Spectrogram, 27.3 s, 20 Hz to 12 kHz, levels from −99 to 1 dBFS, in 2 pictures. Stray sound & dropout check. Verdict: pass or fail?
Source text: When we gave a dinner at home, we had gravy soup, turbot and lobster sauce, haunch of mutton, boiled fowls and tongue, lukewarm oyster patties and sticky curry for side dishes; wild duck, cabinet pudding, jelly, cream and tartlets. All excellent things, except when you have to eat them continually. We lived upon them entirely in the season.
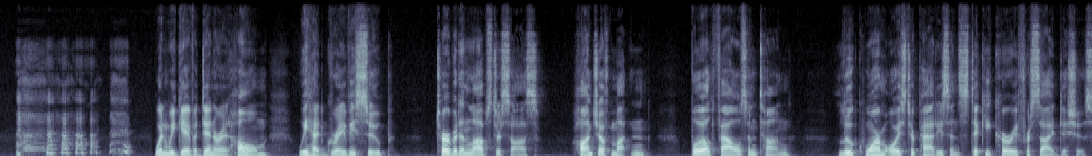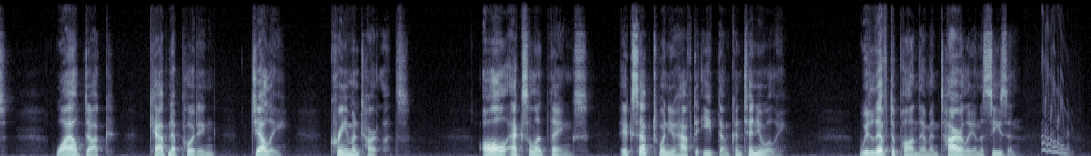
fail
